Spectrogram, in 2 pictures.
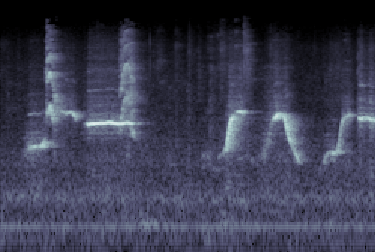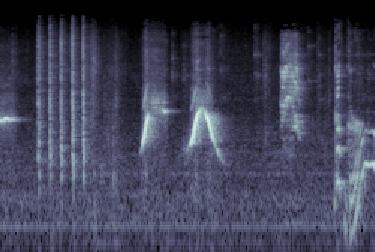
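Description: A cockatiel whistling: a string of clean whistled notes, some rising, one held, several rising and falling in the shape of a wolf whistle. A quick run of clicks comes about halfway through.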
